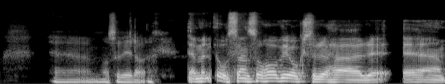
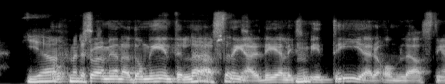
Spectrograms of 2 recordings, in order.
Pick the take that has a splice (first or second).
first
